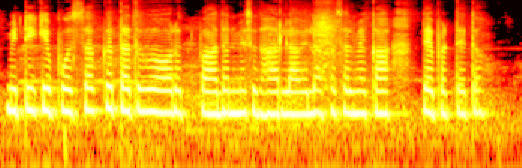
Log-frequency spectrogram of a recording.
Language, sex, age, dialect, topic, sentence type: Magahi, female, 18-24, Central/Standard, agriculture, question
